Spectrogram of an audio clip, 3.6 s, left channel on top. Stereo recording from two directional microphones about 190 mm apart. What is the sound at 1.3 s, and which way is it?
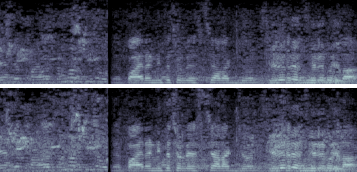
Speech, centre (ahead or behind).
